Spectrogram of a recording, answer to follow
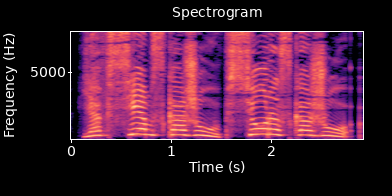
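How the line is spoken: Yelling. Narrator (Russian): орала Сидни

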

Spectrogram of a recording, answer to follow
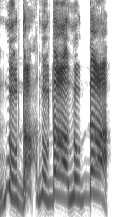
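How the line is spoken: Continued yelling. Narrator (Russian): продолжает вопить Наня Папа

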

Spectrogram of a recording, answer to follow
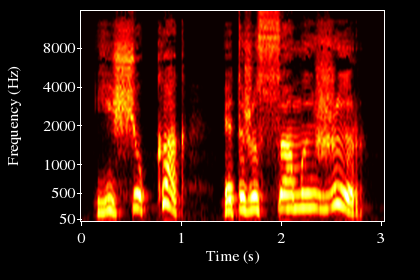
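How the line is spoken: Excited exclamation. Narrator (Russian): Алан аж подпрыгнул на кресле, воскликнув

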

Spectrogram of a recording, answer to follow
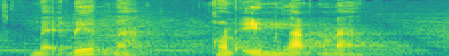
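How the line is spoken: Soft, smiling. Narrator (Vietnamese): Hằng chỉ mỉm cười khẽ nói

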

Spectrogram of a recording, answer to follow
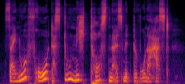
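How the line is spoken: Disdainful whisper. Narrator (German): flüsterte Milan abschätzig

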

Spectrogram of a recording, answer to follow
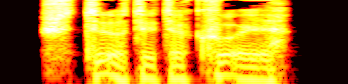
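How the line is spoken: Choking wheeze. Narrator (Russian): Задыхаясь в постепенно сжимающемся коконе, прохрипел владеющий

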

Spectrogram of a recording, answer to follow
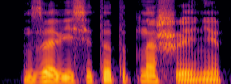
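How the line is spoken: Quiet reply. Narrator (Russian): тоже тихо ответил Майлз

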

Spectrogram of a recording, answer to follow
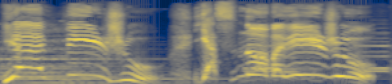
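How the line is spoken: Joyful shout. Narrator (Russian): радостно закричал Кощей Бессмертный

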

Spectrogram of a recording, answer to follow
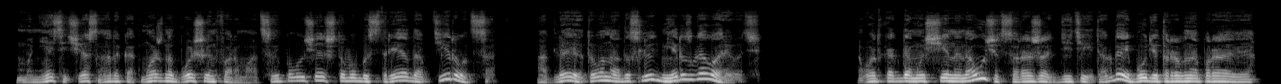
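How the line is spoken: Plain. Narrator (Russian): ответил я бабушке

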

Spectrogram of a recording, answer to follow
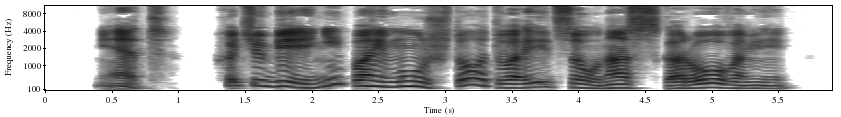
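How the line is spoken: Dejected milkmaid. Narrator (Russian): уныло сказала коровница Мари

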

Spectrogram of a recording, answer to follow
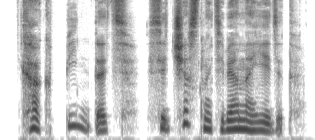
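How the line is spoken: Anxious whisper in ear. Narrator (Russian): Встревоженно шепнула на ухо Алена

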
